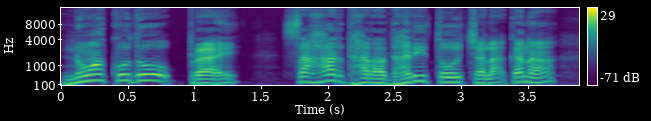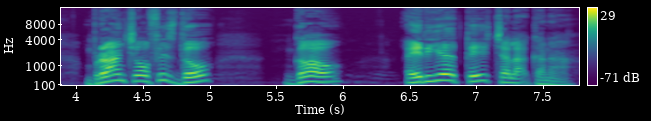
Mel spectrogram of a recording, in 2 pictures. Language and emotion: Santali, neutral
